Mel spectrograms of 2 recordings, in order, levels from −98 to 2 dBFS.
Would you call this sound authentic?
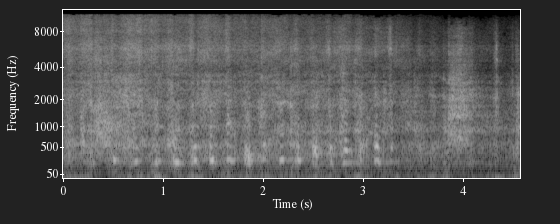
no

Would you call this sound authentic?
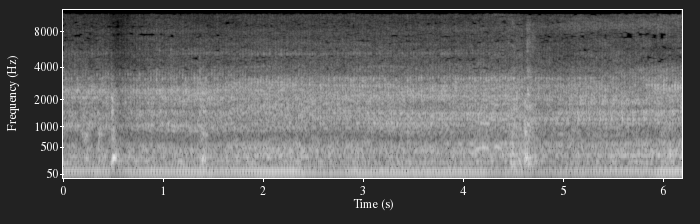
yes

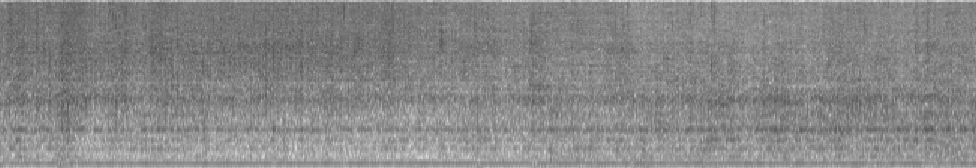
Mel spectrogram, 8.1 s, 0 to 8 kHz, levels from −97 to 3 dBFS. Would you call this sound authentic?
yes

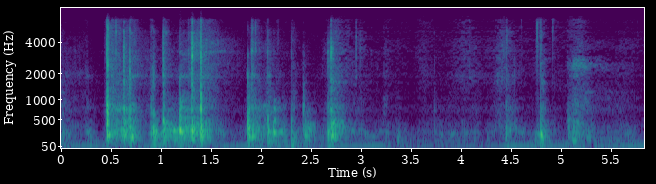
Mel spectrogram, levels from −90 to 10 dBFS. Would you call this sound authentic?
no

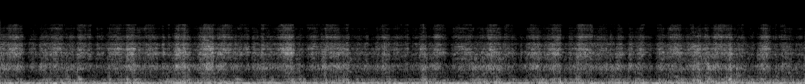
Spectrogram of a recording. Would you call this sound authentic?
no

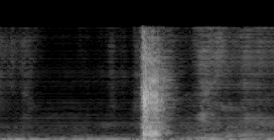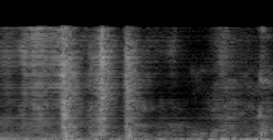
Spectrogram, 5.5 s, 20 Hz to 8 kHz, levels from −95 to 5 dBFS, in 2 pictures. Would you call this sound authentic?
no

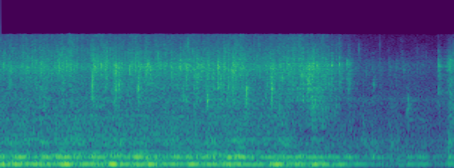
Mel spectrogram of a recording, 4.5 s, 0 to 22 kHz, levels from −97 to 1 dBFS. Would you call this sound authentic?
yes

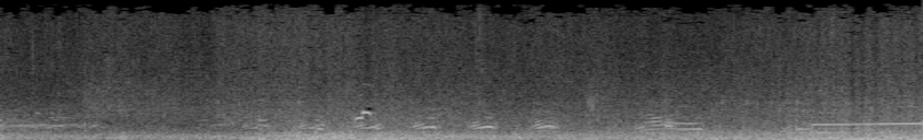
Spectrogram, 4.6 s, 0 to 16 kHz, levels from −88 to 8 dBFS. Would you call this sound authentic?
yes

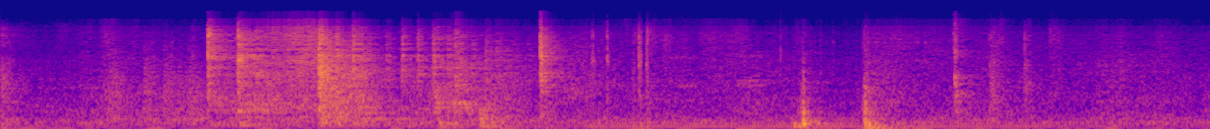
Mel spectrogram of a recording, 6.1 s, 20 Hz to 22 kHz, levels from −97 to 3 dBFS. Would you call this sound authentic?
yes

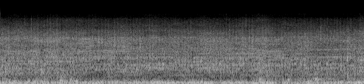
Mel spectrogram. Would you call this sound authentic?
no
